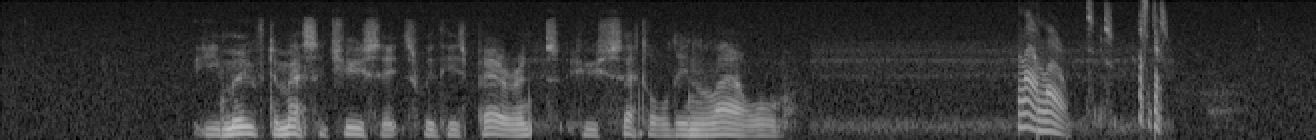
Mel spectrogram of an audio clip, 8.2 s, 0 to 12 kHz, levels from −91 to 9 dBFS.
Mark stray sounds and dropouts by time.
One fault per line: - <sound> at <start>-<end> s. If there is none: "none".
- dropout at 3.3-3.4 s
- chirp at 6.4-7.3 s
